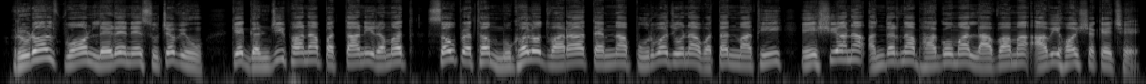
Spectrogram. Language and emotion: Gujarati, neutral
